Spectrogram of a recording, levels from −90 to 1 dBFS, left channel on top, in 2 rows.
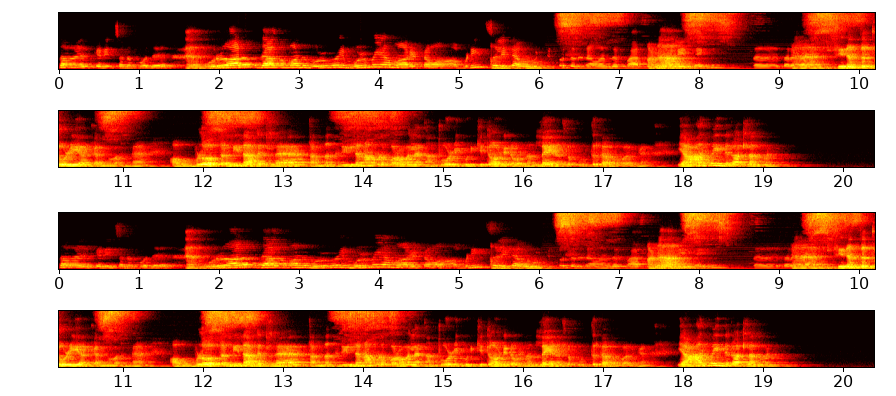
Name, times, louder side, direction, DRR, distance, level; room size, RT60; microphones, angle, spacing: voice 1, 0.0-8.2 8.7-9.5 18.6-18.7, left 4 dB, 85° left, 7 dB, 0.8 m, -28 dB
voice 2, 5.4-6.0 7.3-7.8 9.2-19.1, equal, 10° right, 0 dB, 1.3 m, -22 dB
sound 1, 6.2-7.0 7.8-8.5 9.3-10.1 10.7-11.2 12.0-12.7 13.6-14.8, right 5 dB, 80° right, 1.8 m, -26 dB
8.7 x 7.2 x 3.7 m, 0.78 s
head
